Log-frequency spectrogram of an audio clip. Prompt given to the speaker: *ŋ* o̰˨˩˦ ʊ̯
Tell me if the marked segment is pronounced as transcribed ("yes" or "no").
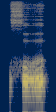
no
